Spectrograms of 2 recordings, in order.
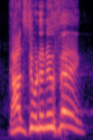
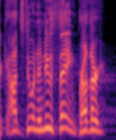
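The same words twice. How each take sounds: First: Churchy proclamation. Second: Churchy talk. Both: Retold or imitated. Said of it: "that's how you talk in church".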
